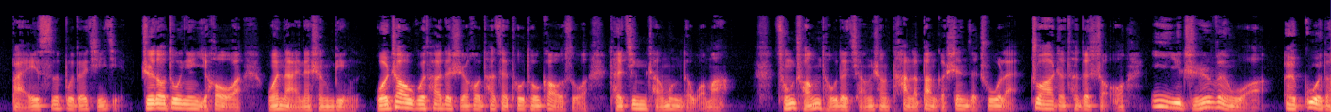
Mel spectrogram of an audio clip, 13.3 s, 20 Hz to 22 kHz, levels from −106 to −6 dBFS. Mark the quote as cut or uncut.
cut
